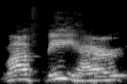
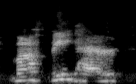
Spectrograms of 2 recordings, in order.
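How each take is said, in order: First: Mock whiny churchgoer. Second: Mock bored churchgoer. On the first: Repeats the mock complaint. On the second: First take of the complaint.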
